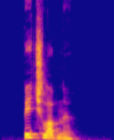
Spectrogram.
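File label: "печлавны", Komi, female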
